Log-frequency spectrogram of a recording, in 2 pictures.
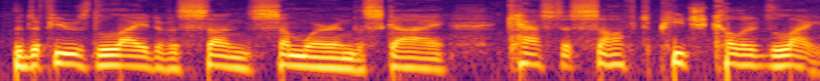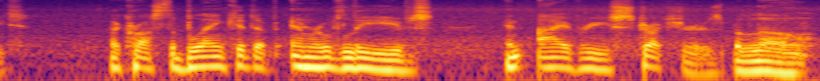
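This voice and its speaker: A man's voice: lowish voice, a little slow, a little hiss or hum, low-quality recording. A man working as narrator, reading scripted fantasy narration. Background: music.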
